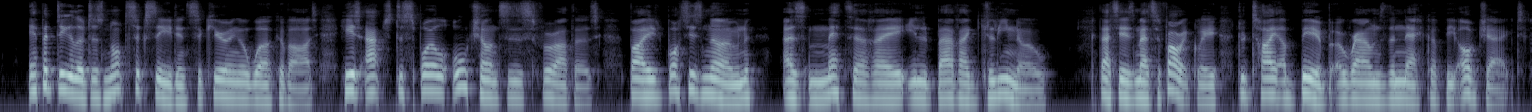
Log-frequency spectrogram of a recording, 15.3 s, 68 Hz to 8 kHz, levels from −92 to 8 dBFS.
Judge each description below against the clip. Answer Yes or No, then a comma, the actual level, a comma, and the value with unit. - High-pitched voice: No, low, 125 Hz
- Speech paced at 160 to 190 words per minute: Yes, average, 165 wpm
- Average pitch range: Yes, average, 3.8 semitones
